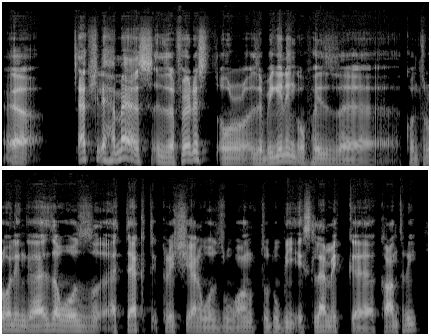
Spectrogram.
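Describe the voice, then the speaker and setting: A pastor from Upper Egypt talks in English with an Egyptian accent. His voice sits low and gravelly. He pauses often with "uh" as he hunts for words in a language that is not his first. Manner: halting non-native English with many "uh" pauses. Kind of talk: interview guest telling his story.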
